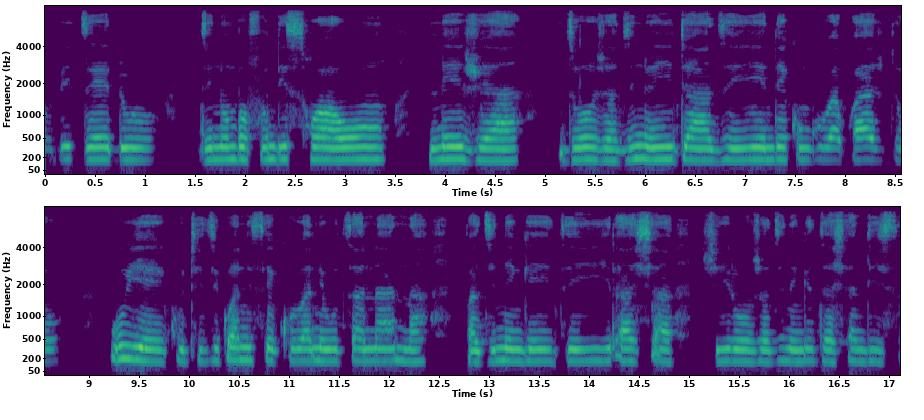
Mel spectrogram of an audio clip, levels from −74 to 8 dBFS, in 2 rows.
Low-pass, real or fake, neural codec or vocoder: 7.2 kHz; fake; codec, 16 kHz, 16 kbps, FreqCodec, larger model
